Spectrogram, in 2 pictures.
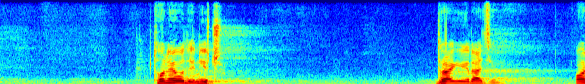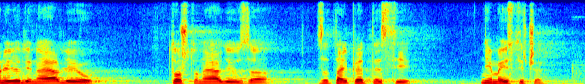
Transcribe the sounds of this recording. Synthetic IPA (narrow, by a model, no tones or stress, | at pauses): t̪ʰo̞ːneʋo̞d̪init͡ʃo̥ | d̪ɾaːɡiɡɾad͡ʑani | o̞niʎuːd̪inajaʋʎuju | t̪o̞ːʃt̪o̞najaʋʎujuza | zat̪aːjpet̪nest̪i | ɲimaist̪it͡ʃe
